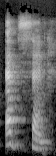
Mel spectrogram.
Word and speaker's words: absent: Here absent. Absent, a is stressing, so the syllable, so the phonetic symbol given is a for apple.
